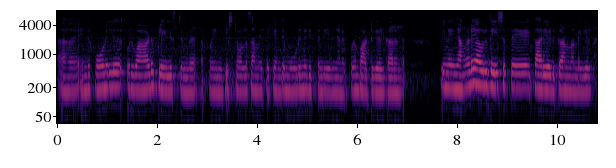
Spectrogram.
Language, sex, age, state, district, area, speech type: Malayalam, female, 18-30, Kerala, Kottayam, rural, spontaneous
